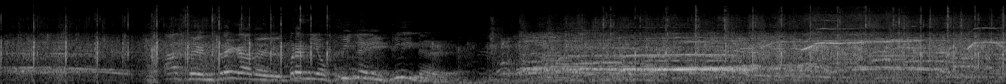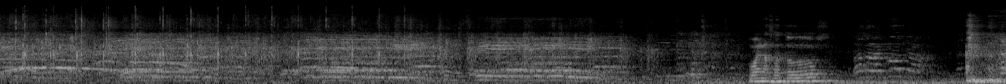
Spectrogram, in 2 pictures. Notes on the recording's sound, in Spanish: Un episodio pódcast grabado en sonido binaural, por las calles de Madrid, de camino a las Jornadas de Podcasting de España.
